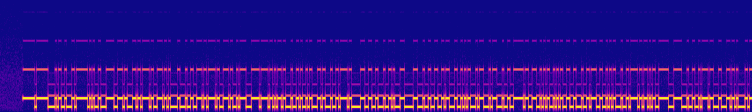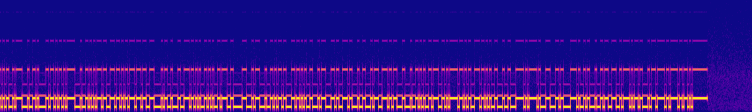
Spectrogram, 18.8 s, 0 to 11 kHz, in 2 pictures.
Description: RTTY (45.45 baud, 850 Hz shift), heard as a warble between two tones, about 980 Hz centre. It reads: SMCNKCE CKCGMKF DN KTI ZT IARHH VWRRI UR KJVM GANEJG EJX YWJQW CSSUTH FNSHNC HCA SUXJCS MXZNOD WGFHKKJ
